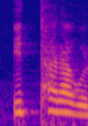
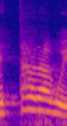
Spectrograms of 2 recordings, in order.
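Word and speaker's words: eta: 그 다음에 문자 요거는 이타라고 읽어주면 돼요. 에타라고 읽기도 하고 우리 한글식 발음을 하다 보니까 주로 이타라고 많이 읽어요.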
